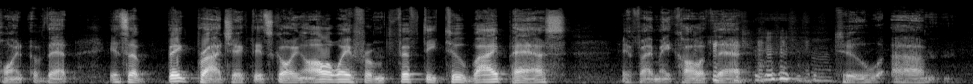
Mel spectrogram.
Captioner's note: laughter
